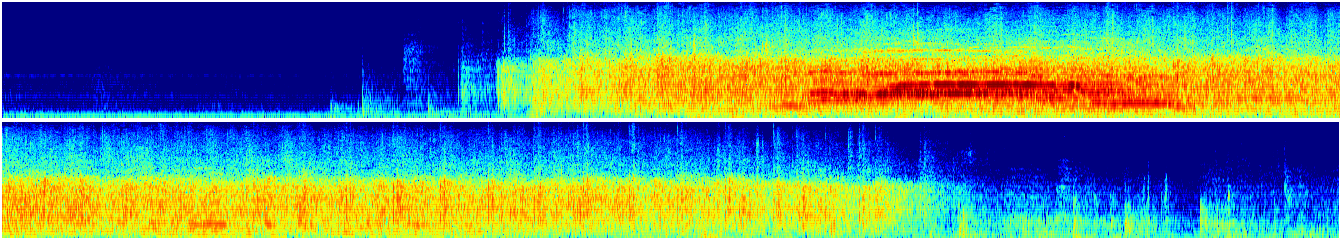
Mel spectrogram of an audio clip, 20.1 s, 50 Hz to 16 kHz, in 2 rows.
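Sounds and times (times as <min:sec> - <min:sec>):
audience applauding: 0:03.4 - 0:17.2
voices cheering: 0:05.4 - 0:13.1.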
